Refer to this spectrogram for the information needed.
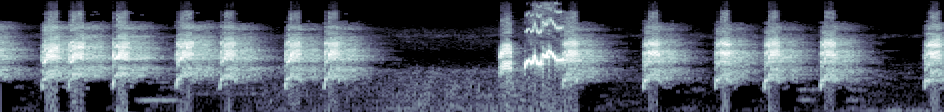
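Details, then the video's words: Sooty-headed bulbul singing to bait rival birds; paired rasping notes, a quiet gap, then a sharp burst with a high thin whistle, followed by more evenly spaced harsh notes. "pancingan Suara burung kutilang gacor⁉️lawan langsung merespon cepat"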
